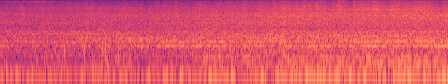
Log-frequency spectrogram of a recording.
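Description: Union Pacific diesel-electric freight locomotives passing close by: a steady low engine rumble with a steady high whine, growing louder about halfway through as the lead unit draws level.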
